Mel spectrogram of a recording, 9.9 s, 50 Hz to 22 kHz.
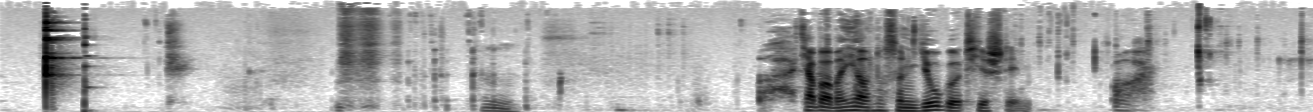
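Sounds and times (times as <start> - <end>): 
two glasses clinking in a toast: 0.4 - 0.8
speech: 3.6 - 4.0, 6.0 - 7.9.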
